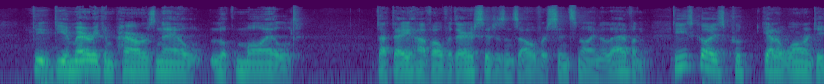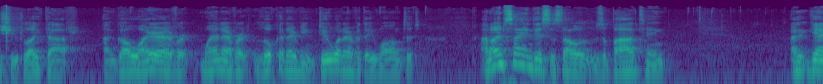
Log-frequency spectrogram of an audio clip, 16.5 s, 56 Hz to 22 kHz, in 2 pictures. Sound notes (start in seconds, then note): 8.2 clicks fingers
